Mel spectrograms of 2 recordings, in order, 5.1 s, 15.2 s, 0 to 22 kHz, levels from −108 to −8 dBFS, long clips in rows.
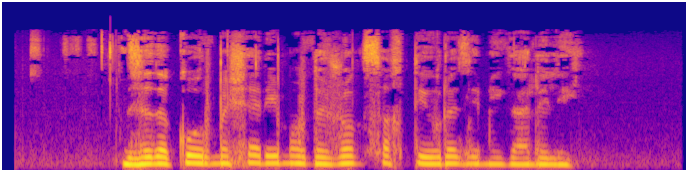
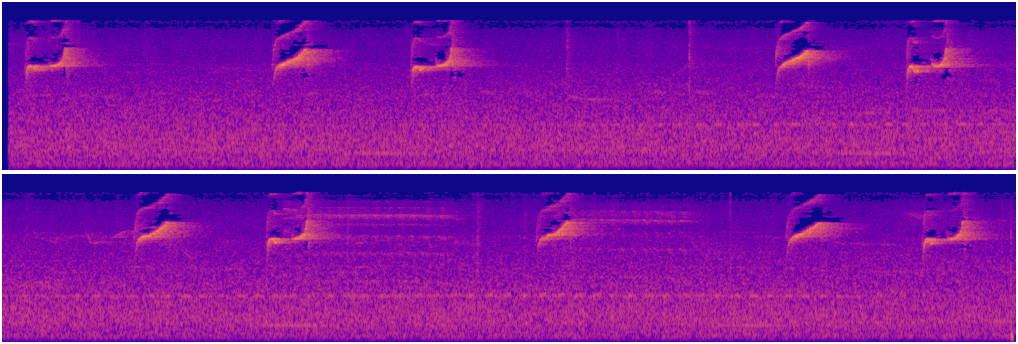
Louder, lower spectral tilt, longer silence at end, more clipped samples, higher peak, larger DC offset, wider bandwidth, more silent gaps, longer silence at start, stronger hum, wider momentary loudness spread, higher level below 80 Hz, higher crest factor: first, -19 LUFS vs -39 LUFS; first, -5 dB/octave vs 0.5 dB/octave; first, 0.8 s vs 0 s; neither; first, 0 dBFS vs -22 dBFS; neither; second, 11.5 kHz vs 14 kHz; neither; first, 0.2 s vs 0.05 s; neither; second, 16 LU vs 20 LU; first, -56 dBFS vs under -90 dBFS; about the same, 20 dB vs 24 dB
